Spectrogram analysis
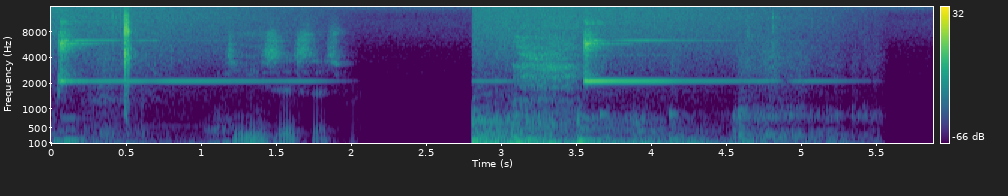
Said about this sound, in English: Should have put my phone on silent in the first place.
